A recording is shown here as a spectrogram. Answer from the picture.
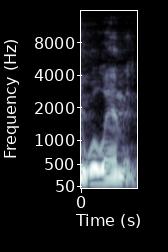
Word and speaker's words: Willamette: So we've been calling all these Willamette Valley Pinots Willamettes, and the actual way to pronounce that is Willamette.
